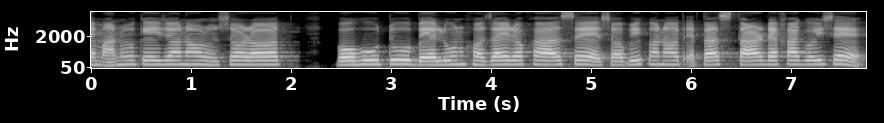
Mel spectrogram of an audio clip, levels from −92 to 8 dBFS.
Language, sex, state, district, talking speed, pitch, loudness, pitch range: Assamese, female, Assam, Kamrup Metropolitan, 95 wpm, 210 Hz, -15 LUFS, 205-215 Hz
